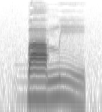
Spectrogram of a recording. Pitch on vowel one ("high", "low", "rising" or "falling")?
high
